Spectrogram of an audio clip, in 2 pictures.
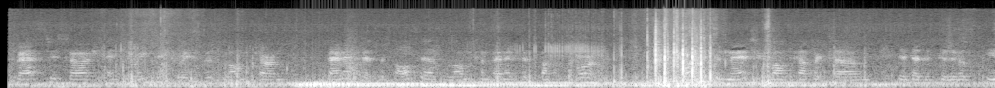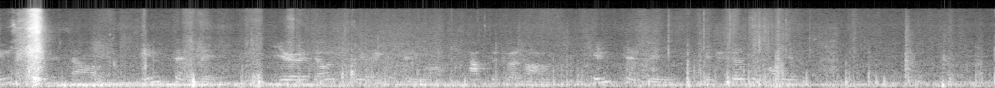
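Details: Quiet room sounds broken by two sharp, explosive bursts, the second louder and more abrupt; sneezing.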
